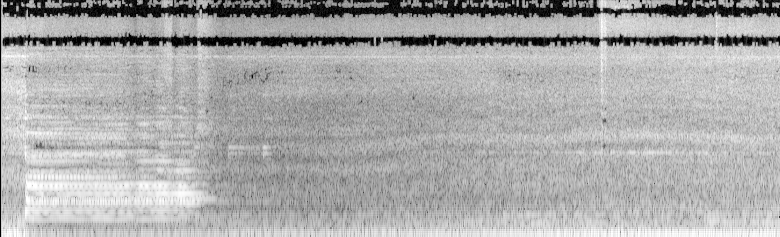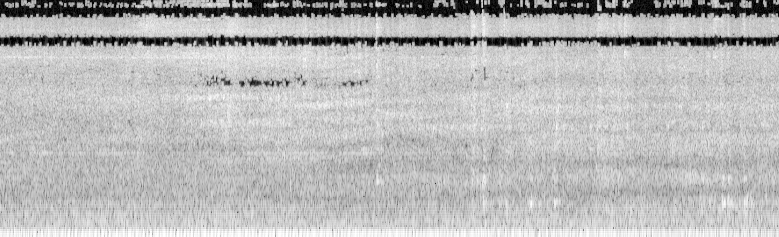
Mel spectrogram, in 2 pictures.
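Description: A freight train's locomotive horn sounding a chord for about three and a half seconds, then diesel locomotives and a string of covered hopper cars rolling past at close range. The low rumble builds after the horn stops and stays loud.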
